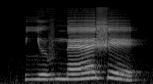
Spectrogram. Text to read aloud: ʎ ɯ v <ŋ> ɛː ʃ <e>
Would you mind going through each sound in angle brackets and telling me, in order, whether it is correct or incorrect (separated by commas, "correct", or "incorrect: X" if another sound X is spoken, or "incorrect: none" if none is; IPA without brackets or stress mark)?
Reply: incorrect: n, correct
